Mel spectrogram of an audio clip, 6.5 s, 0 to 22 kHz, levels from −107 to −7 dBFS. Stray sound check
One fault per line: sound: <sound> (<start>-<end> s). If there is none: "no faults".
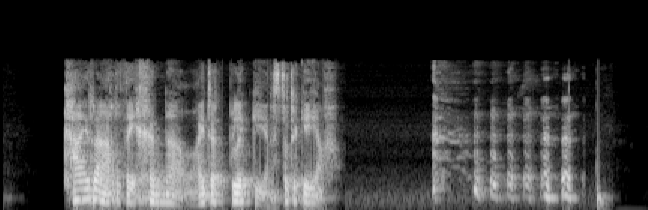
sound: laugh (4.3-5.9 s)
